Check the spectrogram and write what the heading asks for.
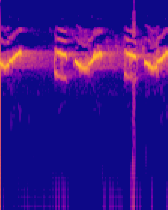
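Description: A blackbird sings loud, fluting phrases: several short, warbling whistled notes rising and falling, separated by brief pauses, with one sharp click partway through and no voices.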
